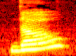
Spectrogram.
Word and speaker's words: though: Though? Yes, dough. No, it's with TH.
